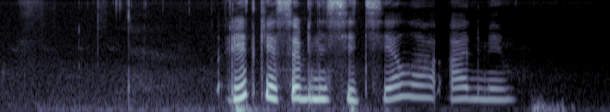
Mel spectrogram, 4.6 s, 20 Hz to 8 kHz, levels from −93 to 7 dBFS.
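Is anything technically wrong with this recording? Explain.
Yes. From 2.64 to 3.12 s there is zipper noise on the speech. The level drops by about 15 dB in 1 dB steps, roughly fifty per second, with no smoothing between them. Each step clicks. Together the clicks make a fast ticking that rides on the speech as it fades.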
